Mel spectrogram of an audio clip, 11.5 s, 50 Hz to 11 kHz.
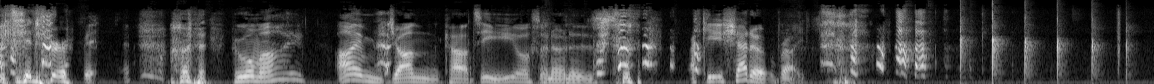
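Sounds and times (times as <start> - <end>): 
voiced laughter-like sounds: 0.0 - 2.3, 3.7 - 4.0, 5.4 - 7.2, 8.2 - 9.6
speech: 0.2 - 8.6
sharp hand claps from one or two people: 9.6 - 11.4.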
